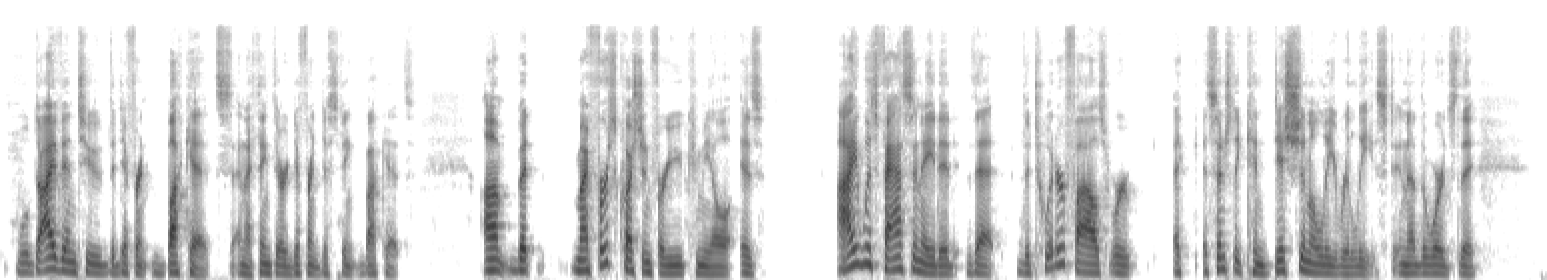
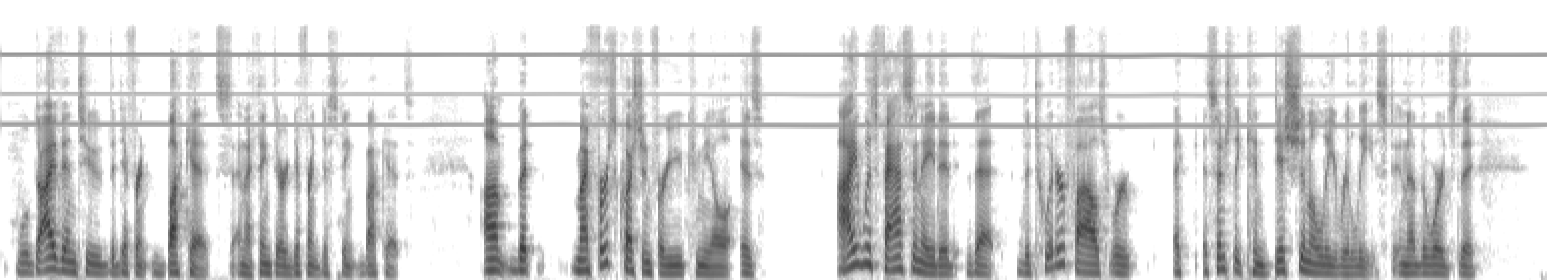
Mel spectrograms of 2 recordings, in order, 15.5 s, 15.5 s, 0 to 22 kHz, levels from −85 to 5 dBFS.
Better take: first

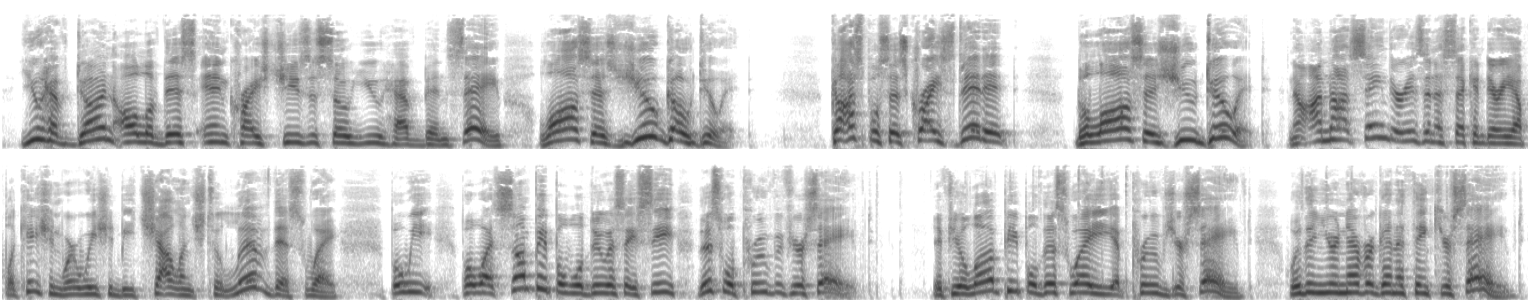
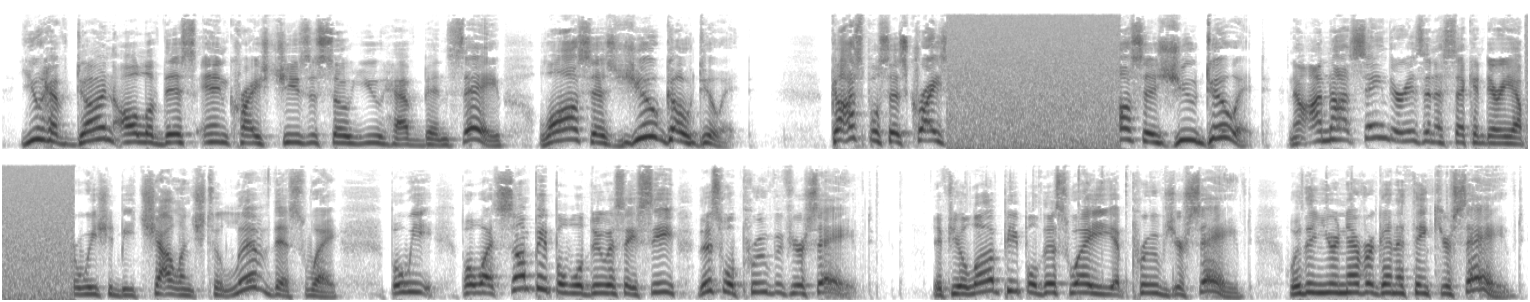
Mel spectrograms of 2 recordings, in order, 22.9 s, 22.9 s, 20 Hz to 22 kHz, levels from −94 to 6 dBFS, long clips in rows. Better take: first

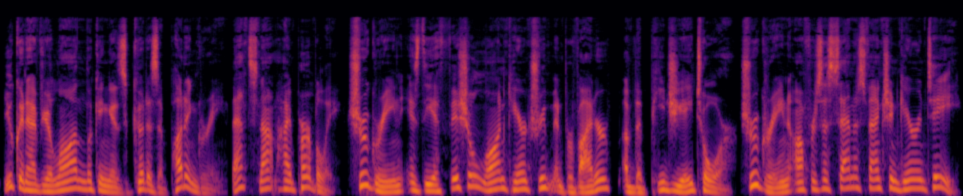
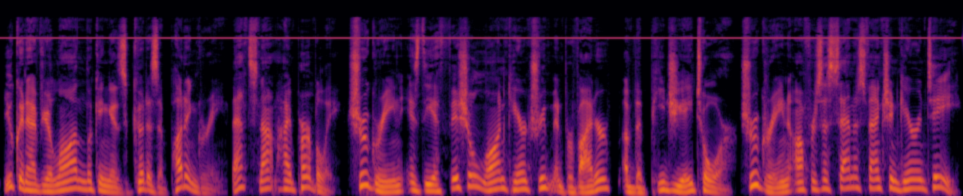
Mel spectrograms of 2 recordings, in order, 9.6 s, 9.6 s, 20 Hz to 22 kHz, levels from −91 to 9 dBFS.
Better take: first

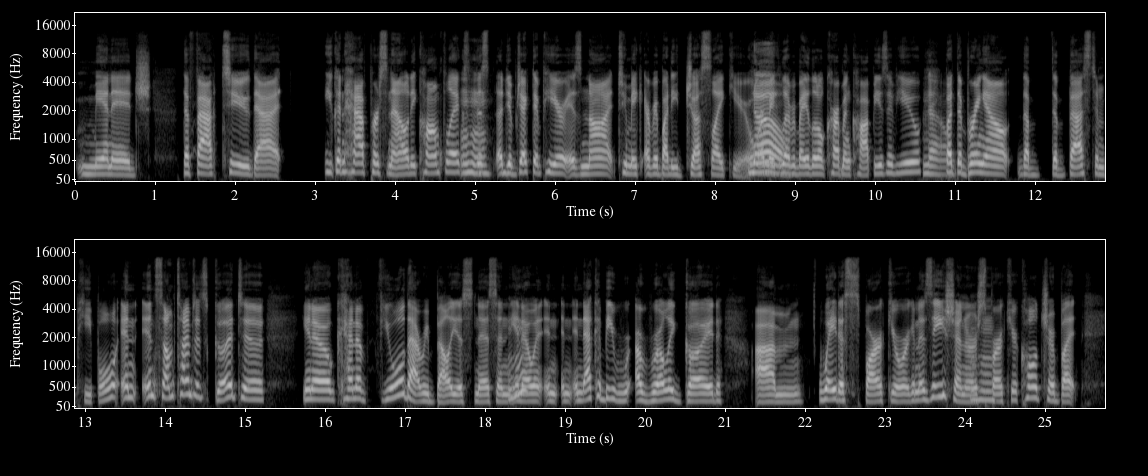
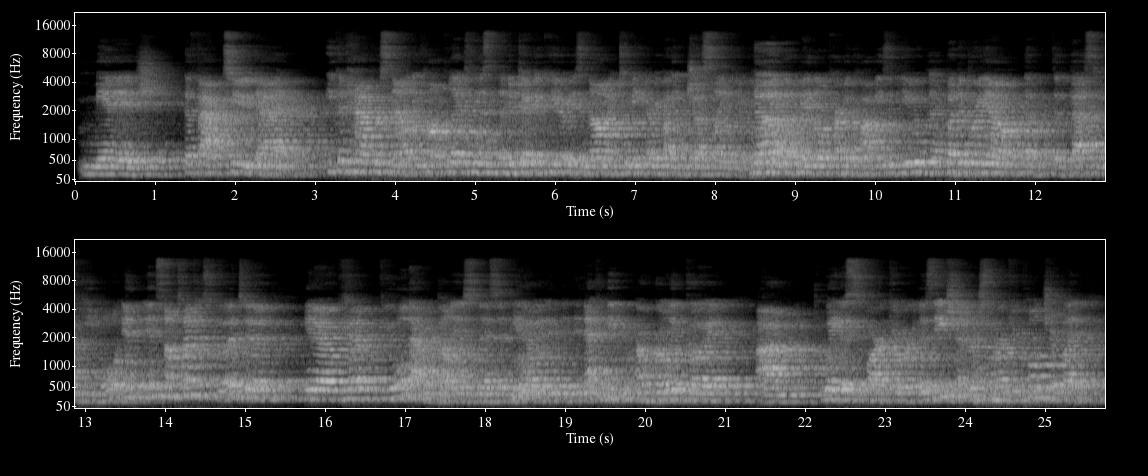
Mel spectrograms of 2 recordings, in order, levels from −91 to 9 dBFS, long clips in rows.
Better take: first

